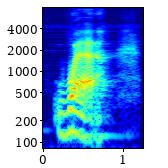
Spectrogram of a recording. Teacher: British people, we don't really like pronouncing R's unless they're at the beginning of a word.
